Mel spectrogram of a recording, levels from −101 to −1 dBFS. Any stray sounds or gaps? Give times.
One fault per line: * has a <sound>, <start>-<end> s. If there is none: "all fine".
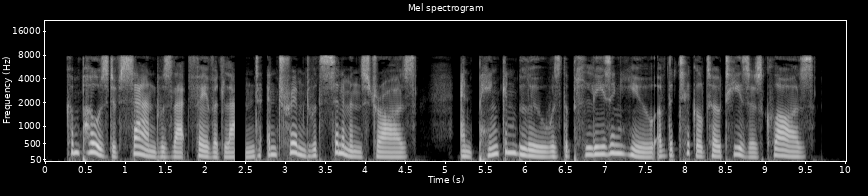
* has a dropout, 2.4-2.5 s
